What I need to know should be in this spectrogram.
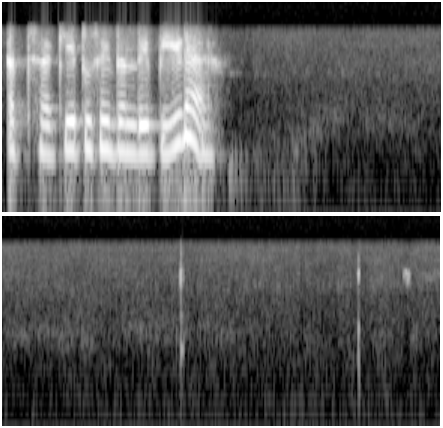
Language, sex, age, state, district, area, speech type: Dogri, female, 30-45, Jammu and Kashmir, Reasi, rural, conversation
